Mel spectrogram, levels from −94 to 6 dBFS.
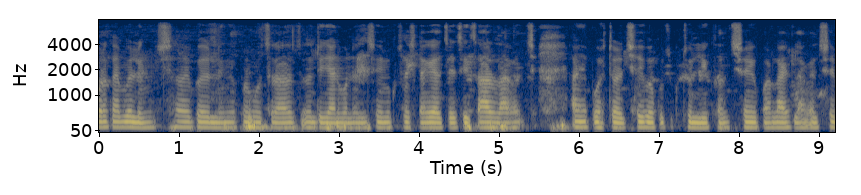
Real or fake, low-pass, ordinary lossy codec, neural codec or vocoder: real; 7.2 kHz; none; none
